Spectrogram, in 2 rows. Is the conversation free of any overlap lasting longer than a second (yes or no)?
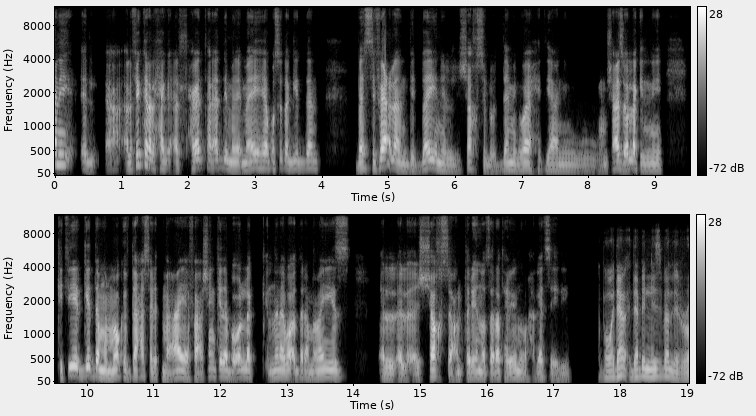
yes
